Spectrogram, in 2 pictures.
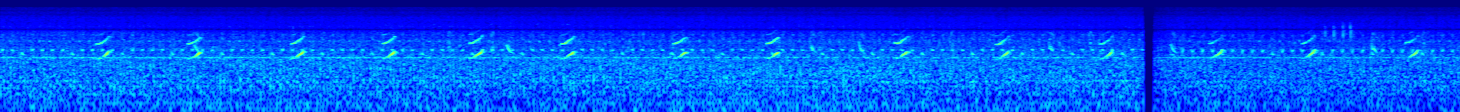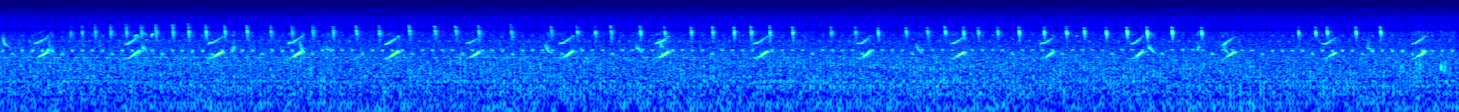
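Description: Small birds calling: a short rising chirp repeated about twice a second, joined about halfway through by a fast run of high ticking notes, about four a second. The sound drops out briefly about a third of the way in.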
